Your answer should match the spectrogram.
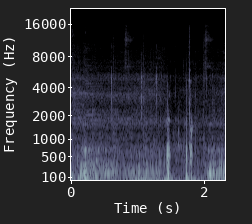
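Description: Muffled underwater rumble of water moving past an action camera in its housing, with two sharp clicks in the second half.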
